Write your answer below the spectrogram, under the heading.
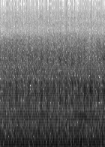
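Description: Steady, even low diesel clatter at idle with no misfire or stumble; this engine is settled and idling normally.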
